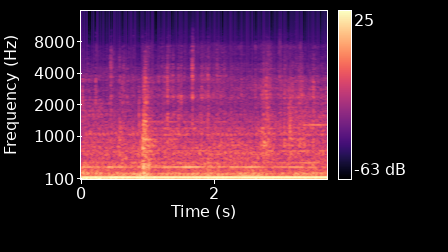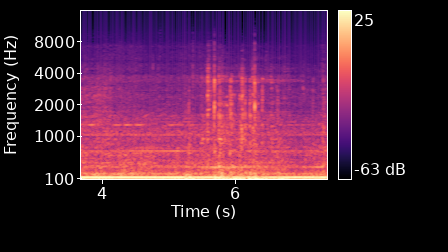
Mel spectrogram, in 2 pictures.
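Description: John Deere 50G compact excavator's diesel engine and hydraulics running steadily under load, heard from inside the cab, as its Diamond mulcher head chews into brush. A few sharp cracks and knocks stand out about a second in and again near the end.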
